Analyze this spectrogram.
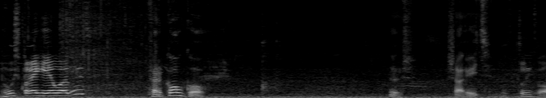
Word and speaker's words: Virkoko: En hoe spreek je jou uit? Verkoko.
